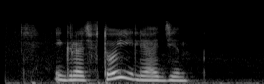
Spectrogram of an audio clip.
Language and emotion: Russian, neutral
